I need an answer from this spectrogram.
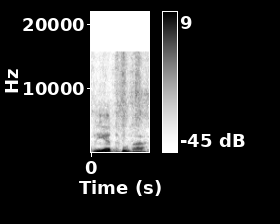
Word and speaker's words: Lietuva: Lietuva, okay.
